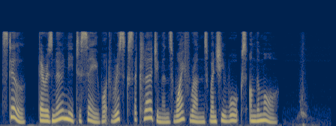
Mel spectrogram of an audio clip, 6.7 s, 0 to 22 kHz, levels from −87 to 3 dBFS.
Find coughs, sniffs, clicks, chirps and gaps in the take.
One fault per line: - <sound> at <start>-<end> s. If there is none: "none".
- whoosh at 5.8-6.4 s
